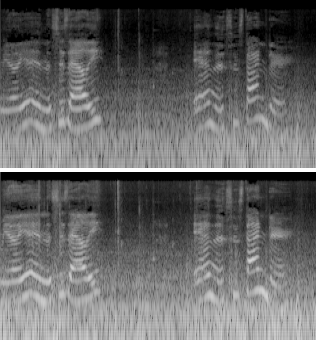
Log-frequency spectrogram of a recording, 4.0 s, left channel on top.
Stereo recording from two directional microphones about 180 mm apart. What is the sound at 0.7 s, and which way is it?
Speech, 50° left (ahead or behind).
